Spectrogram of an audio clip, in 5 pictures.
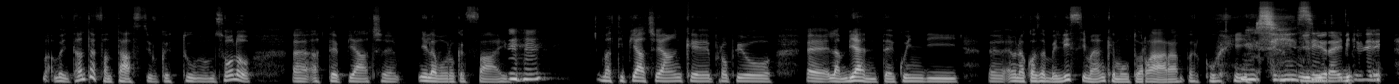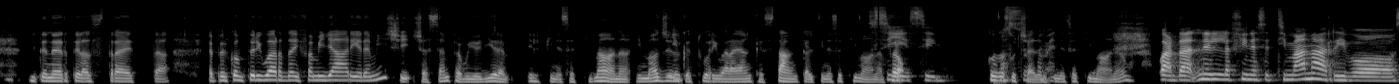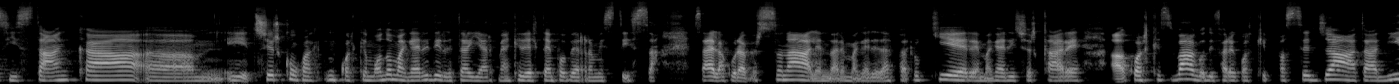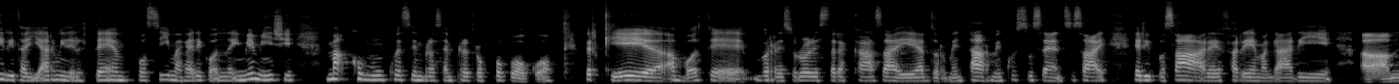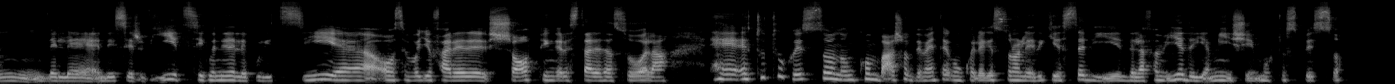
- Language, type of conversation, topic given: Italian, advice, Come posso gestire il senso di colpa per aver trascurato famiglia e amici a causa del lavoro?
- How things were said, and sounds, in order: laughing while speaking: "per cui"; chuckle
